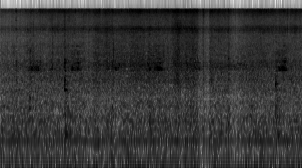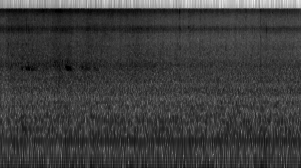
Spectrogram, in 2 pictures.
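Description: Stuffed okra sizzling in oil in a pan on a medium-to-low flame while a metal spatula stirs and turns it, scraping the pan in short strokes. The stirring is louder through the middle, then eases to a steady sizzle near the end.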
